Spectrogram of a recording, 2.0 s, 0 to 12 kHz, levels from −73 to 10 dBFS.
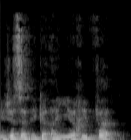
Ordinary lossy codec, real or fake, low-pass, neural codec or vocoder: AAC, 32 kbps; real; 10.8 kHz; none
